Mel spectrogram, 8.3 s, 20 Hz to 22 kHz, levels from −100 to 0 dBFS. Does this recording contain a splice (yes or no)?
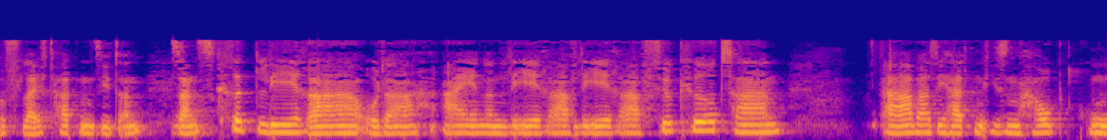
yes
